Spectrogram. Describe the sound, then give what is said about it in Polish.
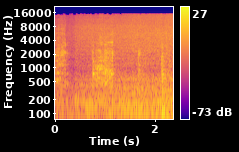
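Finely diced onion sizzles as it fries in a pan, with a steady hiss and a few soft clicks of stirring. “Cebula na patelnię.”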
